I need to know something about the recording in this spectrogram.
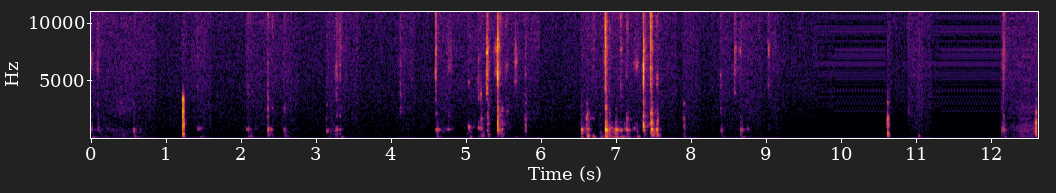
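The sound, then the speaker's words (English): Quiet, irregular keyboard typing with scattered key taps and short bursts of clatter, including a denser flurry midway, at low level with no voices. “Are you typing by chance?”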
